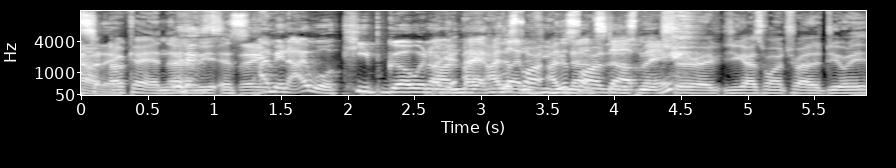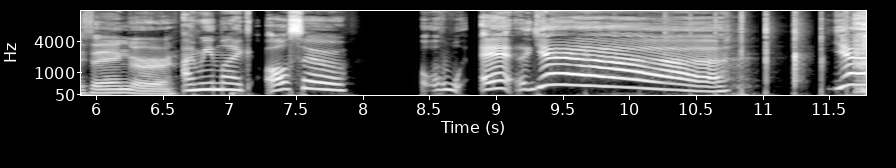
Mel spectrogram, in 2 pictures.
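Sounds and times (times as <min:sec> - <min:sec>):
speech: 0:00.0 - 0:10.9, 0:11.5 - 0:11.7
hand clapping: 0:10.2 - 0:11.7.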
